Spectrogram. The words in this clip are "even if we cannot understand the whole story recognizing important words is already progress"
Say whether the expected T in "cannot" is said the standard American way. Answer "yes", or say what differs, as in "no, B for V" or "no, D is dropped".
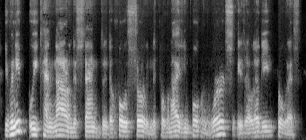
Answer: no, T is dropped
